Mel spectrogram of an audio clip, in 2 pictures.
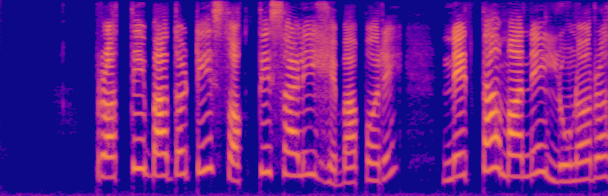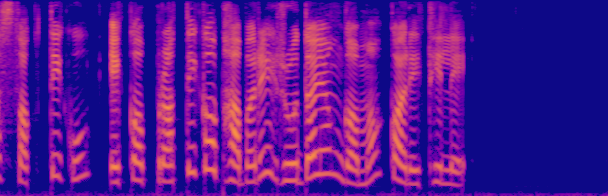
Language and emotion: Odia, neutral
